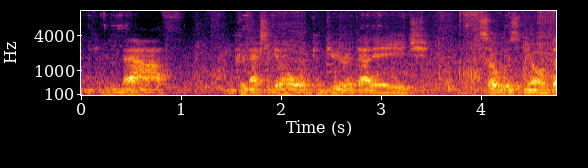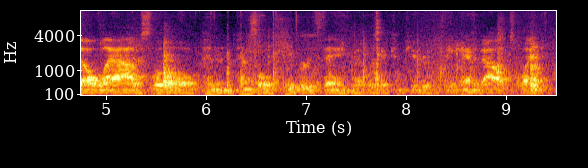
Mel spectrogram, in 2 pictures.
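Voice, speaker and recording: A middle-aged man with a cold and a hoarse voice, giving a rambling, conversational university lecture with many restarts. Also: sits low. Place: large lecture hall. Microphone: far room mic. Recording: echoey lecture hall from far off, noisy.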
